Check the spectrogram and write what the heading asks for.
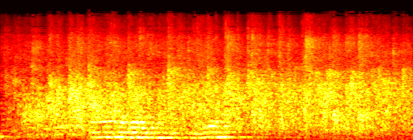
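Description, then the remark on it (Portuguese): A church audience applauds Jesus in a dense, steady wash of clapping that lasts throughout, with a voice briefly calling out over it early on. “Em nome de Jesus, aplaude Jesus aí, então.”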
